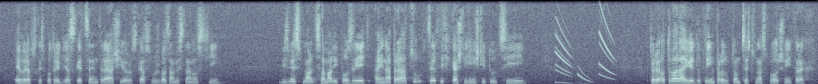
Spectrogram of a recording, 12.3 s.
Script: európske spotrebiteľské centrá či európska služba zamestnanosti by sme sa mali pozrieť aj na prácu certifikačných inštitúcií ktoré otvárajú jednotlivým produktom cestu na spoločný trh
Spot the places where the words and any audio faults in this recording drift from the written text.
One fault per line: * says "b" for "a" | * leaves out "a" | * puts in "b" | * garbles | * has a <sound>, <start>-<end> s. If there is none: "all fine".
* has a chirp, 8.3-9.3 s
